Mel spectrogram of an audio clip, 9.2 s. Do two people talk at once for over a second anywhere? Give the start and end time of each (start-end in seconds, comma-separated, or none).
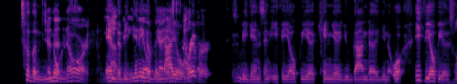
2.1-4.0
